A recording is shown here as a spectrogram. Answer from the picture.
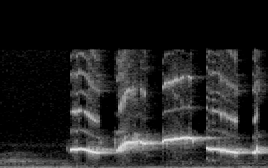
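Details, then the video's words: Orange-headed thrush song used as therapy to get a stalled bird singing: a clear downslurred whistle, a long rising-then-level whistled note, then another falling whistle. "PANCINGAN ANIS MERAH agar BUNYI jadi NYAUT GACOR NGEPLONG"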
